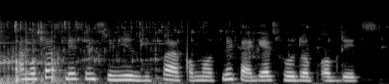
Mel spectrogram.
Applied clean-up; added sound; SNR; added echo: none; Fill (with liquid); 12 dB; none.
